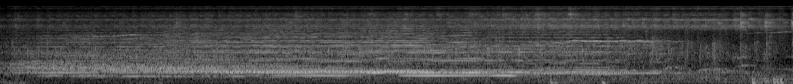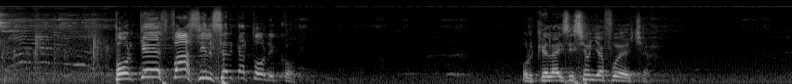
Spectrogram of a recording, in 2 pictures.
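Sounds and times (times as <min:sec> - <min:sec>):
audience cheering: 0:00.0 - 0:07.7
audience applause: 0:00.0 - 0:09.0
speech: 0:09.1 - 0:11.0, 0:13.2 - 0:14.6.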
